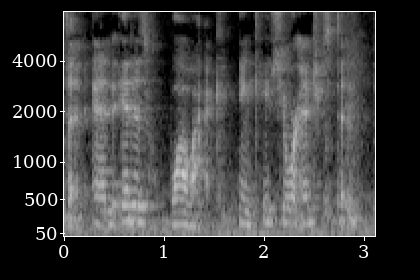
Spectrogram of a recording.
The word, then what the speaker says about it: Wawak: machine and listens for them and how they pronounce it and it is huawei in case you are interested anyway all right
